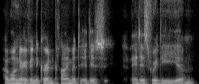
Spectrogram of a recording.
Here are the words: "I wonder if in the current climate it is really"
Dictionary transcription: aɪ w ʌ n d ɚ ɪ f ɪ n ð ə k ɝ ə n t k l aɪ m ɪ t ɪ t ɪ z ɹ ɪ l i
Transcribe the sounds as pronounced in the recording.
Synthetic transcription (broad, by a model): aɪ w ʌ n d ɚ ɪ f ɪ n ð ə k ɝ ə n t k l aɪ m ɪ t ɪ t ɪ z ɹ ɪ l i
